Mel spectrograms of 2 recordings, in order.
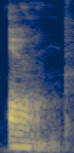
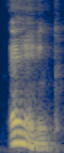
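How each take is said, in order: First: The vowel sounds like the 'o' in 'on'. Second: The vowel sounds like the 'a' in 'an'. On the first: This is how the film said the name. The speaker calls it wrong. "They called him Ong" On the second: This is how fans know the name is said. The speaker calls it right. "we all know it's pronounced Aang"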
